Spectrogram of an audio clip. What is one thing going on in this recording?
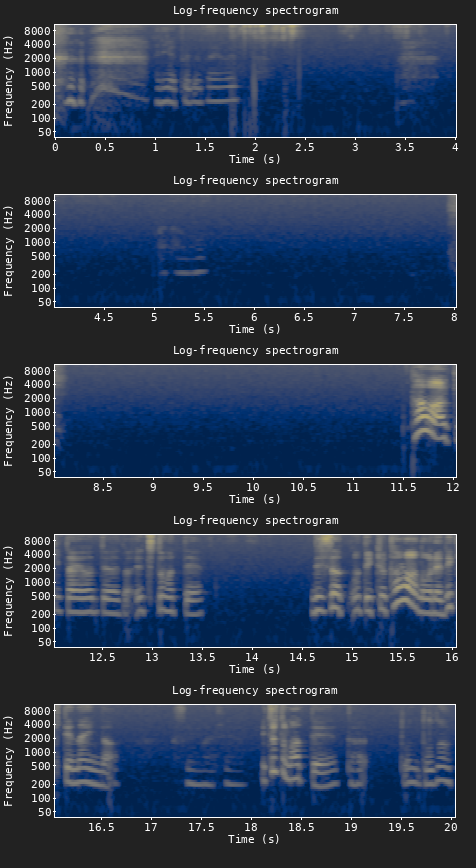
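A young woman talks close to a microphone with animation.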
